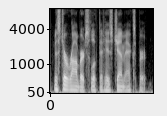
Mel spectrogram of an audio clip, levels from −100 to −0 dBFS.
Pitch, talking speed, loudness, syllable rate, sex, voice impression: 90 Hz, 205 wpm, -21 LUFS, 5.7 syllables/s, male, masculine, adult-like, slightly thick, slightly fluent, sincere, slightly friendly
